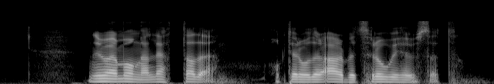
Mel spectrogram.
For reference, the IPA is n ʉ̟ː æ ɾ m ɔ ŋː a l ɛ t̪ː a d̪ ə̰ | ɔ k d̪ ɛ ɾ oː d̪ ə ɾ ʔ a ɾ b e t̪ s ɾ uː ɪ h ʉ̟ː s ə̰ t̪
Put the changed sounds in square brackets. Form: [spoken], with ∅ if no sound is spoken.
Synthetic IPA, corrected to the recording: n ʉ̟ː æ ɾ m ɔ ŋː a l ɛ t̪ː a d̪ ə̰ | ɔ k d̪ ɛ ɾ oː d̪ ə ɾ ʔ a ɾ b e t̪ s ɾ uː ɪ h ʉ̟ː s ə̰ t̪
